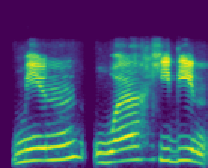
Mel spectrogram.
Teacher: nun sukun ketemu dengan wawnya di situ yang diidghamkan disertai dengan dengungnya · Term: idgham bi gunnah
